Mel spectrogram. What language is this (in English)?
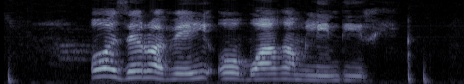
Taita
